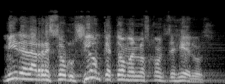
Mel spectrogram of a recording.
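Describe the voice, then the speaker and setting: A man's voice: high voice, expressive, fairly quick, pushed and bright. A man preaching a sermon with fervent, exclamatory emphasis. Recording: reverberant hall with faint music.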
